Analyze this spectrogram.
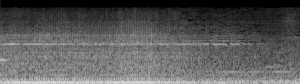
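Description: A truck drives past close by.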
